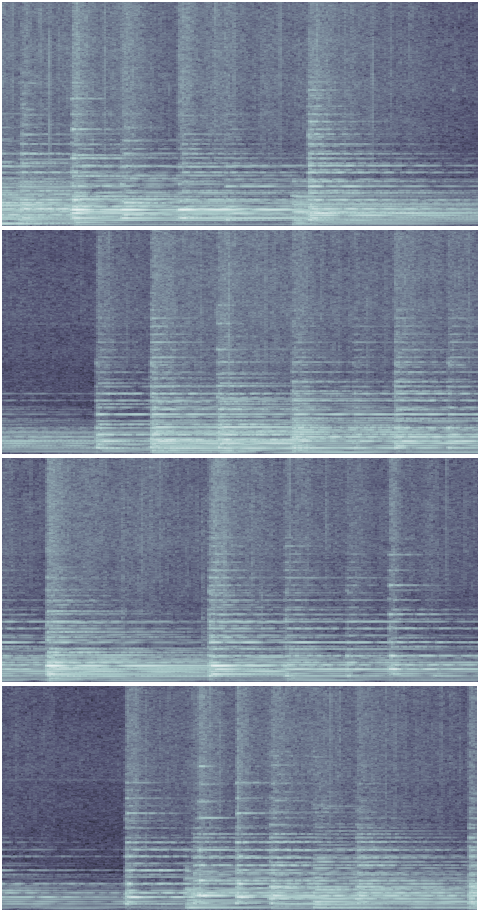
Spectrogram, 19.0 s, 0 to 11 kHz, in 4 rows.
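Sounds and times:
piano chords ringing: 0.0s - 19.0s.

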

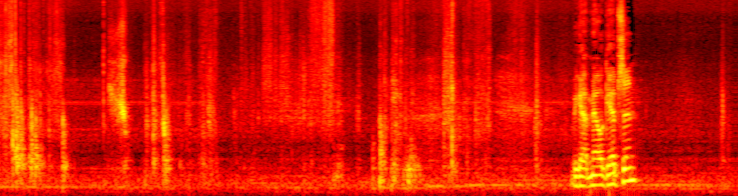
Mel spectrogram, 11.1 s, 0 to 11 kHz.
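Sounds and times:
paper sheets rustling and sliding: 0.0s - 1.1s, 2.2s - 8.0s.

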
